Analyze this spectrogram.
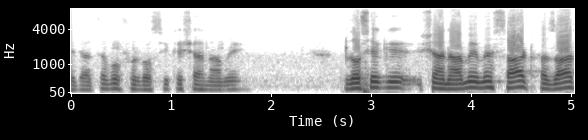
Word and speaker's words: شاہنامہ: خصوصیات نظر آتی ہیں۔ شاہنامہ یا شاہنامے فارسی تلفظ میں جسے شاہنامے کہا جاتا ہے، اس کا لفظی مطلب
